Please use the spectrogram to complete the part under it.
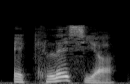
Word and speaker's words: اکلیسیا: کلمه کلیسا یا کلیسیا در زبان فارسی در اصل واژه‌ای از یونانی و تلفظ آن اکلیسیا می باشد.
